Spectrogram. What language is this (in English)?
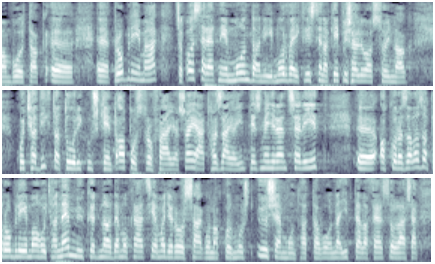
Hungarian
